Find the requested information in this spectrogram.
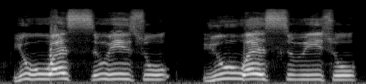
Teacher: جو دوسرا سین ہے اس کے اوپر بھی ضمہ ہے جس کو اردو میں پیش کہتے ہیں، اس کو بھی ایک ہی حرکت کی مقدار کھینچنا ہے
